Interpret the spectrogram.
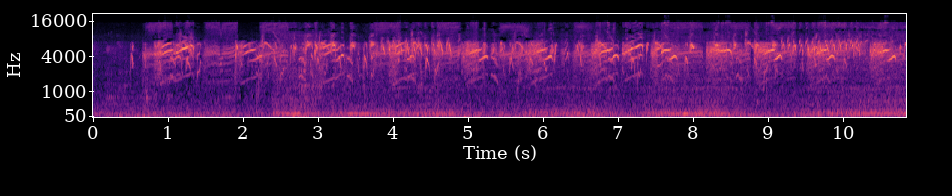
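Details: Female and male crested jay calling back and forth, used as a bird lure: after a brief quiet start, a continuous stream of sharp, high, twittering chirps and upslurred squeaks runs without a break.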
